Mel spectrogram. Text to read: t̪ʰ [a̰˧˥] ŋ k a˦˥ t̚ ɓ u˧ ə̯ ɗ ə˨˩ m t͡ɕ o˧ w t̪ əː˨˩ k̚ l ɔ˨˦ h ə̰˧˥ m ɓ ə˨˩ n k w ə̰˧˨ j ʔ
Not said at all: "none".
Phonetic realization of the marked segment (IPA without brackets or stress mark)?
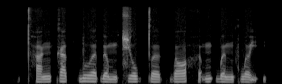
a˨˦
